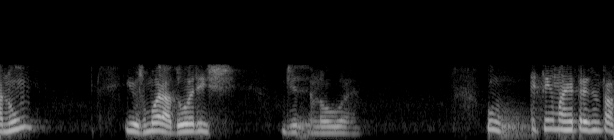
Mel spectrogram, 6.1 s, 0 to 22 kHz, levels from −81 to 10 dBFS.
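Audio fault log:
throughout, G.729 codec: the speech sounds plainly rough and slightly synthetic, confined to a band of about 150 Hz to 3.7 kHz. The decoder rebuilds each 10 ms frame from a vocal tract filter, a pitch predictor and a few pulses, which fits an 8 kbit/s G.729 stream.
2.97–3.15 s and 4.99–5.37 s, VoIP packet loss concealed by the speech codec: the speech smears into a buzzy tone or coloured noise that fades, briefly at first and longer later, with weak, distorted speech afterward. The decoder extrapolated about 130 ms and 320 ms of lost audio from its last pitch and filter while lowering the gain.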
